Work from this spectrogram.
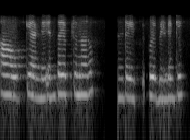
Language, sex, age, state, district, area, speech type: Telugu, female, 18-30, Telangana, Yadadri Bhuvanagiri, urban, conversation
